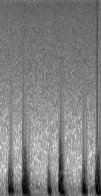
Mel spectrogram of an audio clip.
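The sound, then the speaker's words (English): A frightened, terrified heart beats in three low, thudding lub-dub pairs, six dull thumps in a steady, fairly quick rhythm, loud and alone with brief silent gaps between each double beat. “Do you hear that sound? It's the sound of a heartbeat. A frightened, terrified heart.”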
